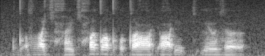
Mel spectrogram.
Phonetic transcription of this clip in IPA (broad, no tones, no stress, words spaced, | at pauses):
dˤɑ̰zðˤæçħæ̃ç ħidˤɛdˤɛ̰lʲtˤɪ ʕḭ ʕɛ̰ɲḭcḭlʲɔ̃ zʌ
